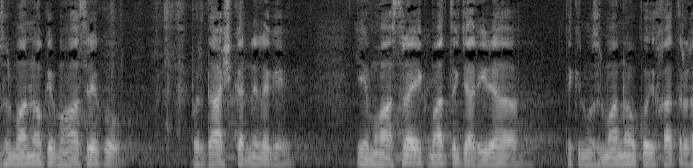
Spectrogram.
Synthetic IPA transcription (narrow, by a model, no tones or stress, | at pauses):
ʊsəlmaːnõkemʊɦaːsɾeko | b̥ɐɾd̪aːʃt̪̚kɐɾnelɐɡeː | jeːmʊɦaːsɾaeːkmaːt̪̚t̪ɐk̚d͡ʒaːɾiɾɐɦa | leːkɪnmʊsəlmaːnõkoːixaːt̪əɾ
